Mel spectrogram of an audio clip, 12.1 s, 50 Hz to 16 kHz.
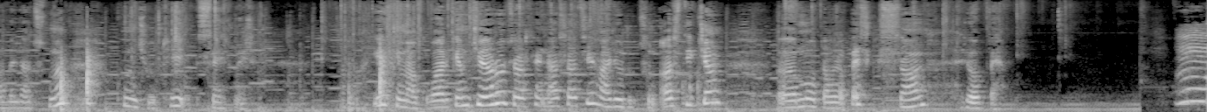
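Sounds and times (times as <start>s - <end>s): background music: 0.0s - 11.4s.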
